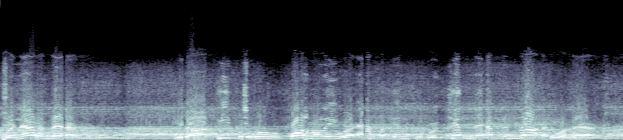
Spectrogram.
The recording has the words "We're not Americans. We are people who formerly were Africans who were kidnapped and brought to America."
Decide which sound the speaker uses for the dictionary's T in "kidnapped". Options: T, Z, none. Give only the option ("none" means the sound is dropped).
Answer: none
